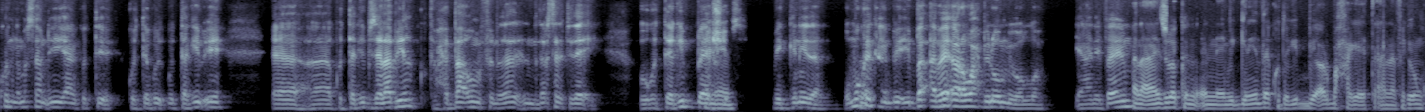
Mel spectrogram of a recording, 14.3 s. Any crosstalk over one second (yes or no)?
no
